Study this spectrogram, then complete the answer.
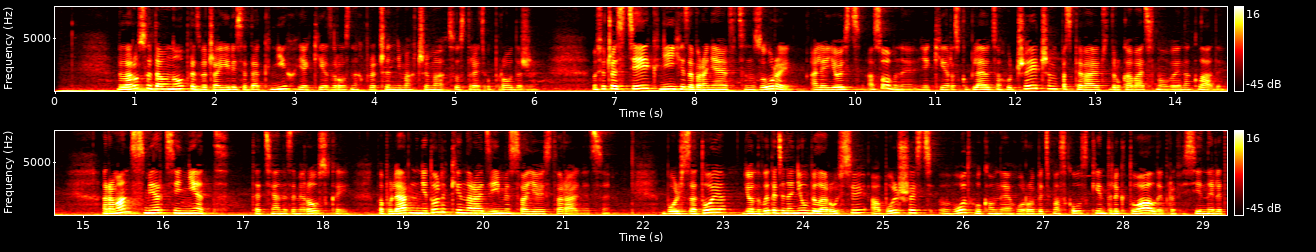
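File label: Belarusian, voice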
